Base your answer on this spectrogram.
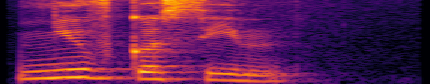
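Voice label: "ньывкӧсін", Komi, female; audio dict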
